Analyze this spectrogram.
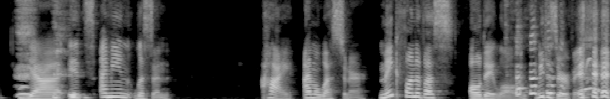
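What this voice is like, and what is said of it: American accent. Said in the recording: “I'm specifically an American too, if you can't tell from the accent.”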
